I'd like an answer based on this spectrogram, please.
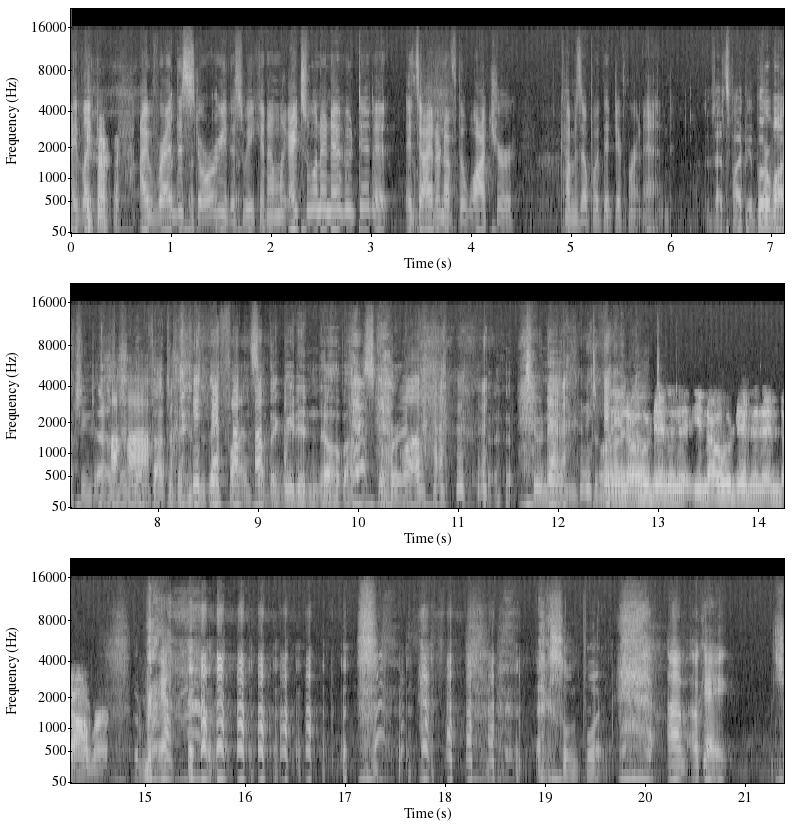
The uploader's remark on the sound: In a special episode recorded at Advertising Week in New York.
